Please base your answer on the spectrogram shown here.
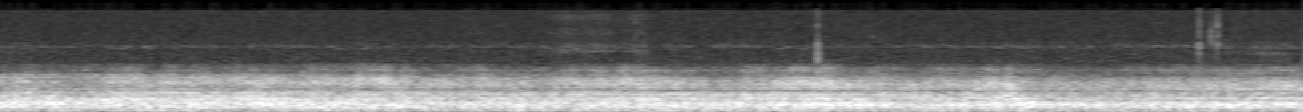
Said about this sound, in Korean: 갑자기 이렇게 밤에 이렇게 비행기들이 많이 날아다녀?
